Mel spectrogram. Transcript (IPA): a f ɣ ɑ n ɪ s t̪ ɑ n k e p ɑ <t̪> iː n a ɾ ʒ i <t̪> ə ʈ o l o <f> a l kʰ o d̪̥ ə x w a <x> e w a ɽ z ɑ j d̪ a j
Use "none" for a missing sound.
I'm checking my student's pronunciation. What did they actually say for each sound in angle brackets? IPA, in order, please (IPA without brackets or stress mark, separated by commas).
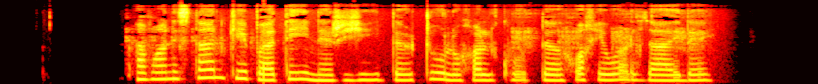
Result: t̪, d̪, x, x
